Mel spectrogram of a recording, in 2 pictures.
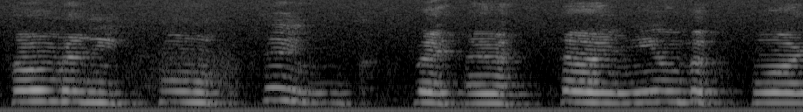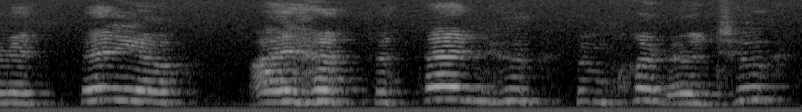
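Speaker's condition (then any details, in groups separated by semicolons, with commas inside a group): Cerebral palsy, spastic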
